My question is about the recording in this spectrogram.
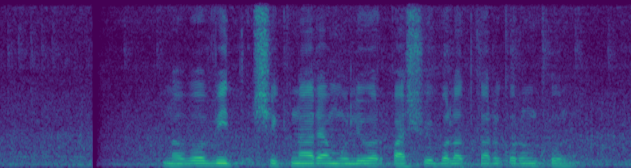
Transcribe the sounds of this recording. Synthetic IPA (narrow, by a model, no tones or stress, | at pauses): nəʋəʋit̪ɕiknaɾjamuliʋəɾpaɕibələt̪kaɾkəɾuːnkʰun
